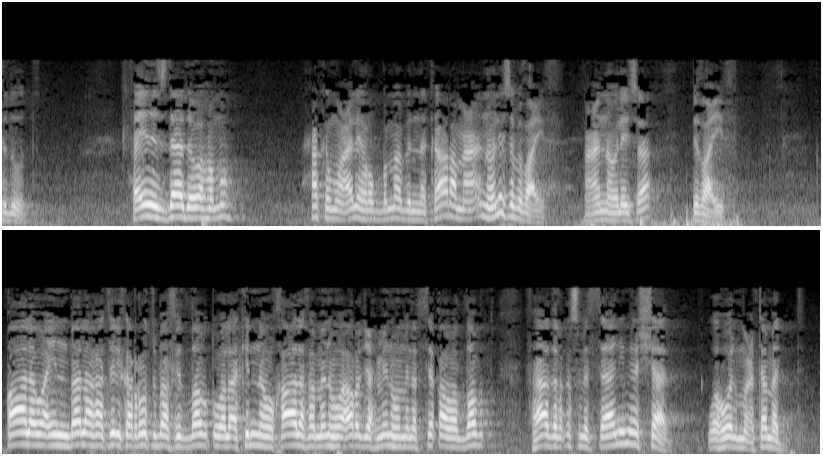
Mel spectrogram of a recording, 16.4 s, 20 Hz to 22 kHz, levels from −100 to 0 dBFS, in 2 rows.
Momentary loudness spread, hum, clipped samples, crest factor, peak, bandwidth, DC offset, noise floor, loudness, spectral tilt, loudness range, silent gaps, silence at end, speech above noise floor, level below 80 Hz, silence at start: 11 LU; none; under 0.1%; 14 dB; -2 dBFS; 7.8 kHz; under 0.1%; -47 dBFS; -14 LUFS; -7.5 dB/octave; 6 LU; none; 0.25 s; 33 dB; -42 dBFS; 0 s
